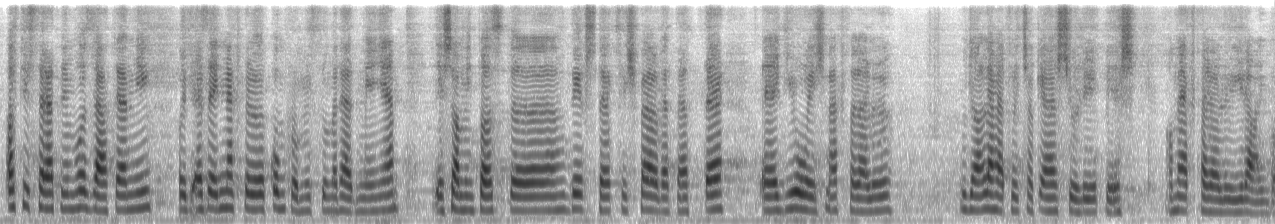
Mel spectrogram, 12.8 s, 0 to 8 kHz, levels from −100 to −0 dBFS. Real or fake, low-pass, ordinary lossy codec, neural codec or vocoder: fake; 7.2 kHz; none; codec, 32 kHz, 1.9 kbps, SNAC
